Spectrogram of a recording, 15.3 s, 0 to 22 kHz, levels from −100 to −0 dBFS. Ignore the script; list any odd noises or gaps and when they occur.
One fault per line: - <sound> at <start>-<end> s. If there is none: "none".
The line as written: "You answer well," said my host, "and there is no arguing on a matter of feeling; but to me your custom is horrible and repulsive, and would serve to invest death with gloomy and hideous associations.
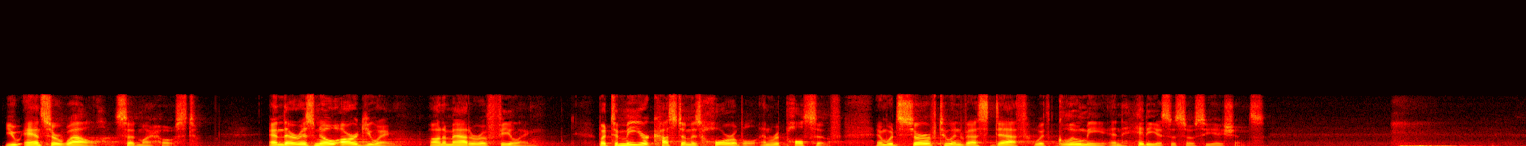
- breath at 13.9-15.0 s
